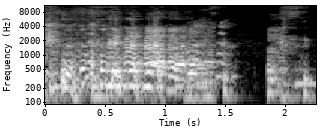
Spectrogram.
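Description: Coughing from a tickle in the throat: a longer, rough, voiced burst, then a short silence and a second brief burst.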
